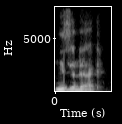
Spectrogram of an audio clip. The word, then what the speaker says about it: Melchizedek: Melchizedek.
